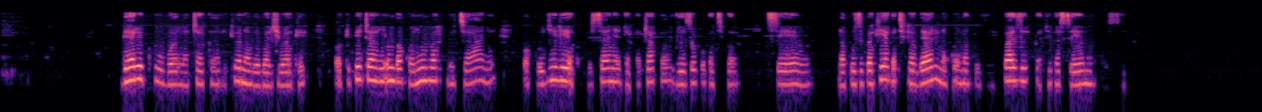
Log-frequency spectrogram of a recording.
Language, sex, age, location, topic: Swahili, female, 36-49, Dar es Salaam, government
